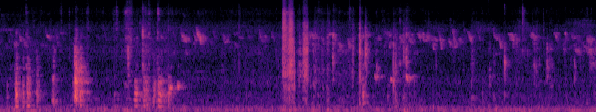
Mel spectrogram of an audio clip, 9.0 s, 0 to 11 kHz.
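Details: Polish laying hens, 21 weeks old, together with a protective rooster; a burst of rapid stacked clucks opens the recording, followed by a sharp noisy squawk and scattered softer notes over a low background hum.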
